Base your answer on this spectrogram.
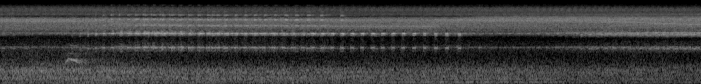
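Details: Evening cicada (Tanna japonensis) shrilling in a high, pulsing band that swells, then throbs in rapid repeated beats for several seconds before settling into a steady ring. A brief chirp sounds near the start.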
